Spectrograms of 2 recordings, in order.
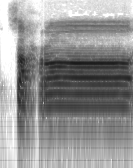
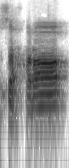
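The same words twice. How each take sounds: First: The word ends in a long, drawn-out vowel. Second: The word ends with a glottal stop. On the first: "dia akan dibaca panjang nggak berhenti" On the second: "alif yang kedua diubah menjadi hamzah untuk bisa berhenti"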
